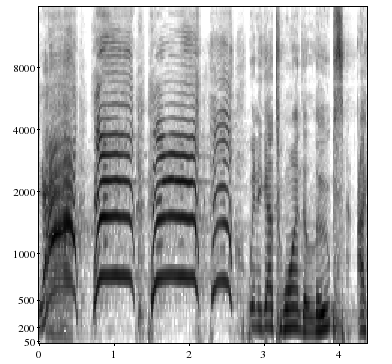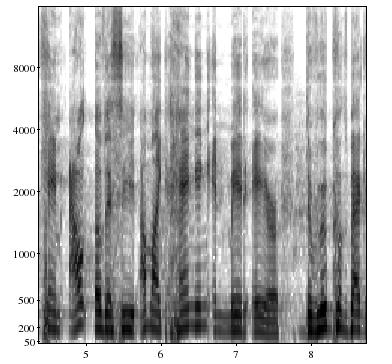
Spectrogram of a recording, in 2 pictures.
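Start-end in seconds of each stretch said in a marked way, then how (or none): 0.1-2.7 piercing high mock shrieks; imitated little-girl scream. Rider as coaster takes off, high girlish screaming. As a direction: let out repeated loud, girlish screams. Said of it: "screamed like a little girl so loud".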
